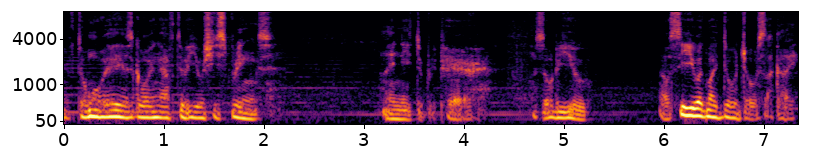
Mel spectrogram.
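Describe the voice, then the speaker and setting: A man puts on a raspy character voice at a medium pitch, speaking at a moderate pace with long, frequent pauses while music plays clearly in the background. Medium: video game. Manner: stern, terse.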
